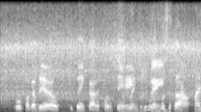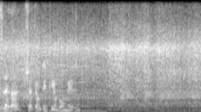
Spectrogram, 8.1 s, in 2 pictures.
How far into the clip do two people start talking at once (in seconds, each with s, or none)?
2.4 s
